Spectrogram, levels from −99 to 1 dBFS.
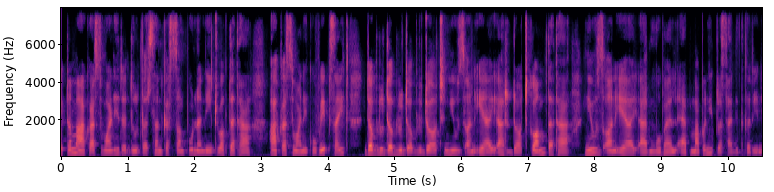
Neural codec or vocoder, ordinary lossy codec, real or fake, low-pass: codec, 16 kHz, 4 kbps, X-Codec, HuBERT features, trained on balanced general audio; none; fake; none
